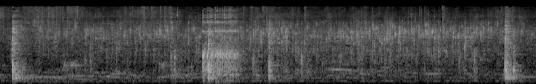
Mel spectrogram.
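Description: Chopped green chillies and garlic sizzling in hot oil in a metal kadhai, with a steady hiss and a louder burst of sizzle about two seconds in. A metal slotted spoon stirs and knocks against the pan.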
